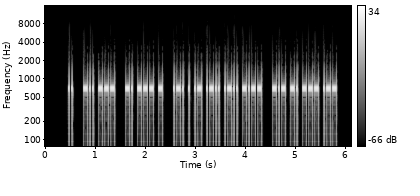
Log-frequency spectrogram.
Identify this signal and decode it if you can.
Morse code, heard as a keyed tone, about 40 wpm, 700 Hz. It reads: I DO NOT REALLY KNOW
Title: Sets of 5 Words Encore 40wpm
